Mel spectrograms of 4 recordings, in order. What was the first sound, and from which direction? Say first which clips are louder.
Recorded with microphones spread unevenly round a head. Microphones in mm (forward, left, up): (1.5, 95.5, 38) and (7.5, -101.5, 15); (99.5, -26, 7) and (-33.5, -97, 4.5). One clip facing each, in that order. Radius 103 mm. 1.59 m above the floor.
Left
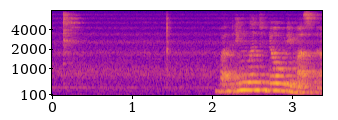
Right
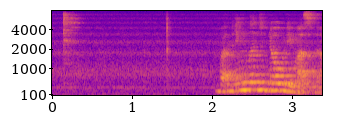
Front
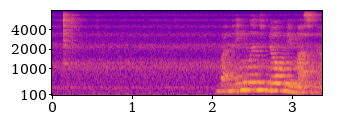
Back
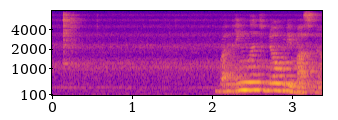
Cutlery clinking: right 1 dB, back 1 dB; 175° right.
